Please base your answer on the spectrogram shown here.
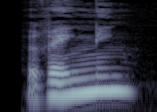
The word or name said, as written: ringning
